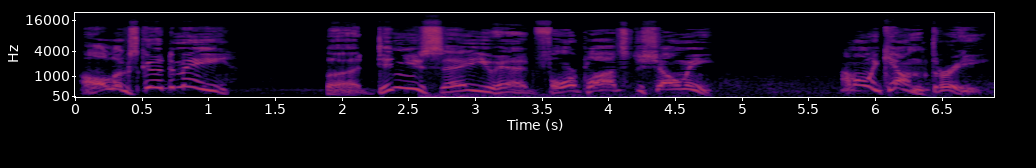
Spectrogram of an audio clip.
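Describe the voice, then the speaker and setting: Old settler man for a game, super husky and wry, pitch swings all over. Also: wildly swooping pitch, a little slow, heavily acted. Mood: wry, agreeable. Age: older. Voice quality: husky, creaky. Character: elderly male settler, plain-spoken and wry. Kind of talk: video game dialogue.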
